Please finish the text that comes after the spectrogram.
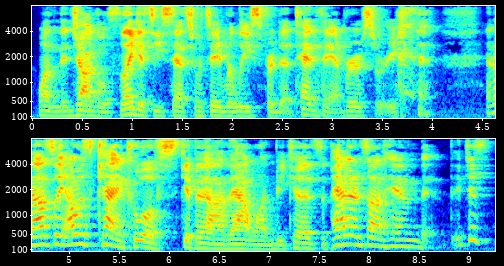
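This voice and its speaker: A young man talks in an echoey room, hosting a casual fan video. His delivery rambles and halts as he finds his way through his thoughts. His pitch sits in an ordinary middle range. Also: animated, moderate pace, a bit bright, slight background noise. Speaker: reaction video host.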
